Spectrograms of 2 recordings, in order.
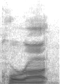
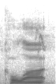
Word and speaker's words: Korat: uh suburbs of the city of Korat which locally we pronounce colat and in the Ean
